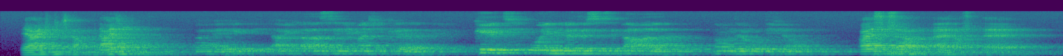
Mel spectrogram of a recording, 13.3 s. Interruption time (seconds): none

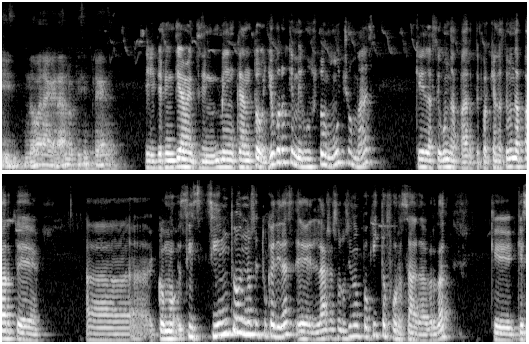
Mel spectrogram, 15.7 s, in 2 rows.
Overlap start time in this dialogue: none

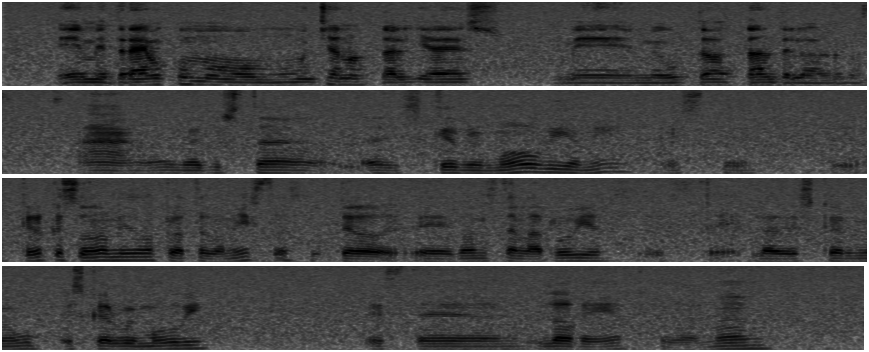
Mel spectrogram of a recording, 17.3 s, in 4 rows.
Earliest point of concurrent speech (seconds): none

